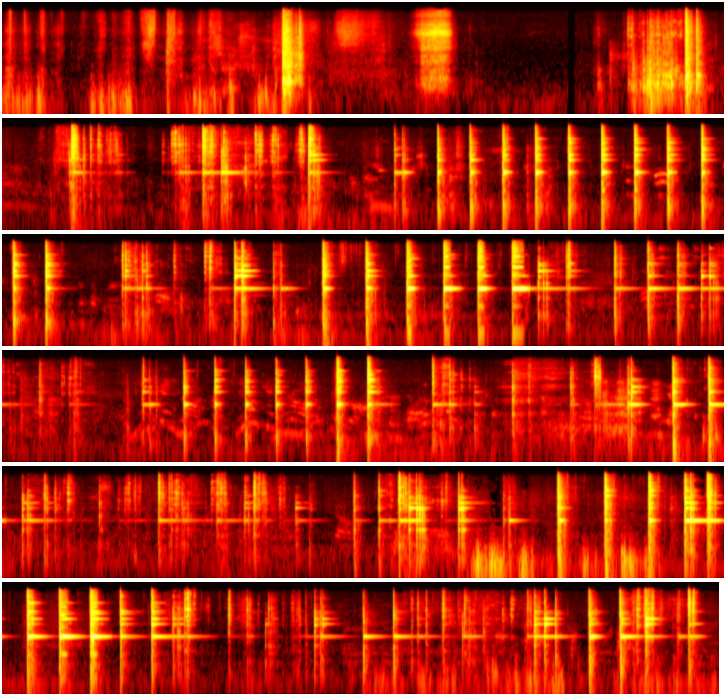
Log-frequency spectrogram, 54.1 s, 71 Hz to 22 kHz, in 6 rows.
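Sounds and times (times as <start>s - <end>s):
hammer striking horseshoe on anvil: 11.2s - 13.2s, 13.9s - 18.9s, 19.6s - 28.1s, 28.8s - 33.6s, 34.2s - 37.0s, 37.7s - 54.0s.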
